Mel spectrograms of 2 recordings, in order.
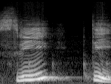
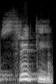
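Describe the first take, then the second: First: স্মৃতি said slowly and clearly as সৃঁতি, a bit higher; স্মৃতি with a nasal first syllable, held; careful demo. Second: Said in the usual way. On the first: Shown as a demonstration. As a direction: give স্মৃতি its true sound, সৃঁতি, drawn out. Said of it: "এই শব্দটার প্রকৃত উচ্চারণ". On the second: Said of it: "কি লিখলাম বলুন তো".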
